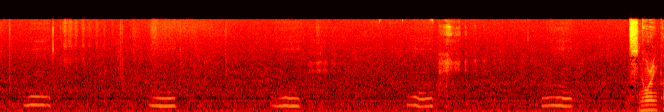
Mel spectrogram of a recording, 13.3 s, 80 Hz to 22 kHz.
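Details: Oshie, a female 8-week-old Golden Retriever puppy, asleep and snoring in soft whistled, slightly wavering nasal tones about every two and a half seconds, quiet between snores, with a short rustle at the end.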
